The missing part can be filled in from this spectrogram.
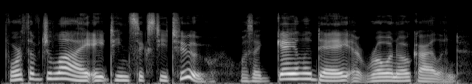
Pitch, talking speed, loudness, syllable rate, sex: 185 Hz, 180 wpm, -16 LUFS, 4.9 syllables/s, female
